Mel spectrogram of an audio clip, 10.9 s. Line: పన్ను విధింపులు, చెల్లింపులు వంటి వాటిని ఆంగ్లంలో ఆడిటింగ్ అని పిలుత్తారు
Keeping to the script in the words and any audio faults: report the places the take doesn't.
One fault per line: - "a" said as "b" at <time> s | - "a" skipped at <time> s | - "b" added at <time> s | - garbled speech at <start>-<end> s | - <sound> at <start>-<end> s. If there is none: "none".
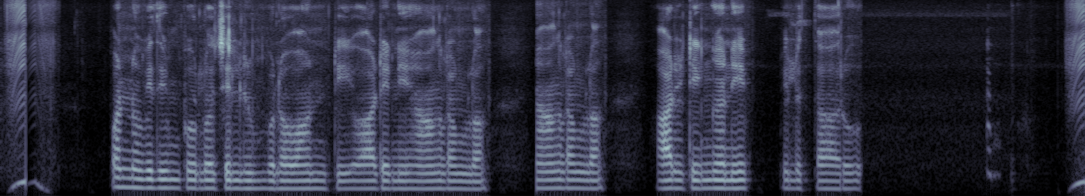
- "ఆంగ్లంలో" added at 5.4 s
- laugh at 9.8-10.0 s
